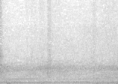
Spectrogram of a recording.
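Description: Steady low electrical hum with a faint hiss in a small room, with no distinct events.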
